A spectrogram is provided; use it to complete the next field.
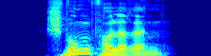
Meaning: inflection of schwungvoll: 1. strong genitive masculine/neuter singular comparative degree 2. weak/mixed genitive/dative all-gender singular comparative degree
- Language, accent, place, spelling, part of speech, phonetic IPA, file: German, Germany, Berlin, schwungvolleren, adjective, [ˈʃvʊŋfɔləʁən], De-schwungvolleren.ogg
